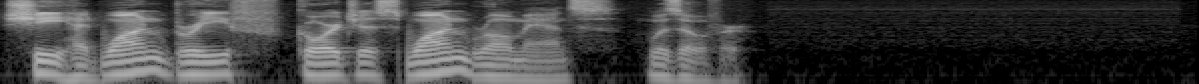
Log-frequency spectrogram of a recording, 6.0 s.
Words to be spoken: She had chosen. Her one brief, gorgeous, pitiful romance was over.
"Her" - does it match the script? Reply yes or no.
no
